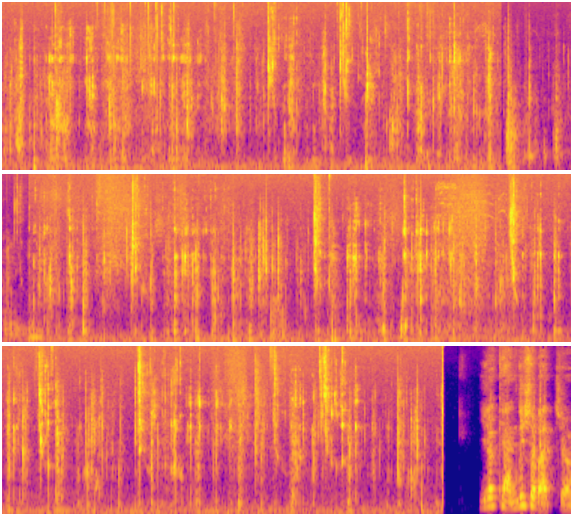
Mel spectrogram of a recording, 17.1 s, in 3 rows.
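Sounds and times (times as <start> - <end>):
wet chewing smacks and clicks: 0.0 - 5.0, 5.8 - 15.8.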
